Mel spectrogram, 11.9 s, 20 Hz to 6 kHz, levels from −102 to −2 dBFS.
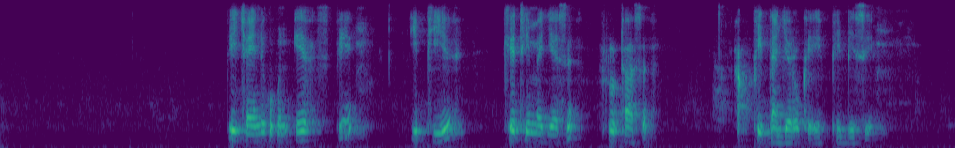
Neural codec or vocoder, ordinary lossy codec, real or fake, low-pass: none; Opus, 32 kbps; real; 5.4 kHz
